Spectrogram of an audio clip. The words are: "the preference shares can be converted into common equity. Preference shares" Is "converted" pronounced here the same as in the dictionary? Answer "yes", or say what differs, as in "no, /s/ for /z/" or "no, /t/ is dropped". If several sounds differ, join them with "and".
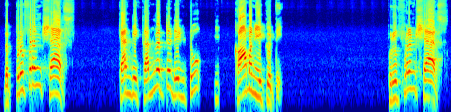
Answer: yes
